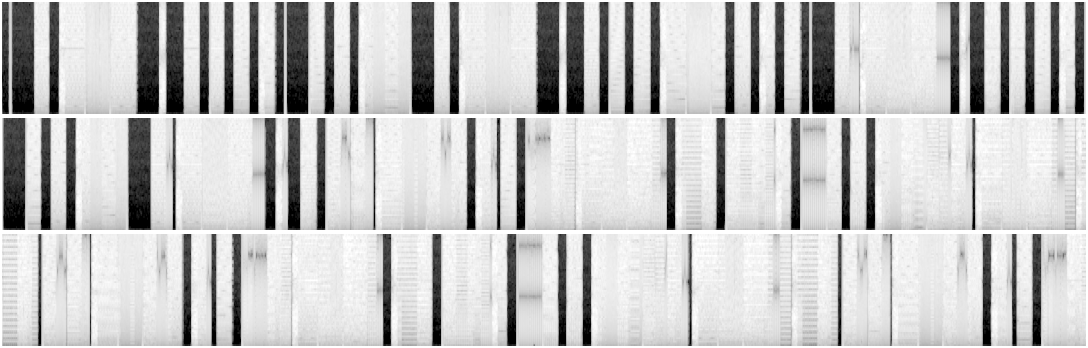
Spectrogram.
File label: zx beeper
